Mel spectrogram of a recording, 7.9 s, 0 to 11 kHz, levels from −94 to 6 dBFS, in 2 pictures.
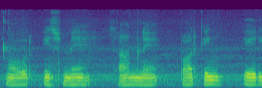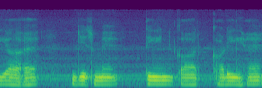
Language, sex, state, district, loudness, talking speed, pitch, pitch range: Hindi, male, Rajasthan, Jaipur, -16 LUFS, 85 wpm, 100 Hz, 95-105 Hz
